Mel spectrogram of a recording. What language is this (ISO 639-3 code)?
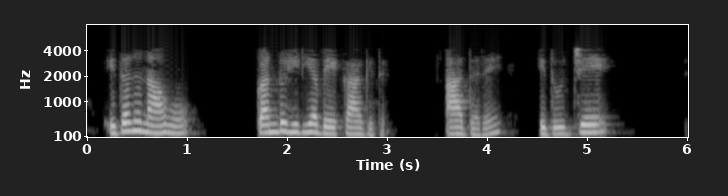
kan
